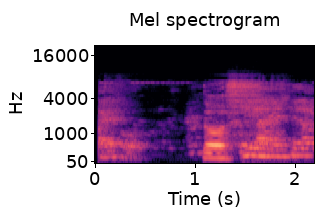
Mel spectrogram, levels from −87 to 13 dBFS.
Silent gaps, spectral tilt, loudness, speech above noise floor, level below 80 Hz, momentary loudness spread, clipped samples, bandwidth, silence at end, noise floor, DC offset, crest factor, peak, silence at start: none; -4 dB/octave; -18 LUFS; 29 dB; -62 dBFS; 20 LU; under 0.1%; 9.4 kHz; 0 s; -46 dBFS; under 0.1%; 18 dB; -2 dBFS; 0 s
